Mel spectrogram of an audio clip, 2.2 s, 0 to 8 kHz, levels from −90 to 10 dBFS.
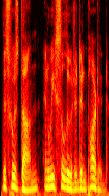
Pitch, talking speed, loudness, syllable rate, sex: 115 Hz, 220 wpm, -15 LUFS, 5.2 syllables/s, male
